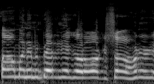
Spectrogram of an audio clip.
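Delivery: put-on thick Southern accent laid on, very high and loud. Imitating sorority girls shouting out their college: imitating a thick Southern accent. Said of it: "the Southern accent is so thick".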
